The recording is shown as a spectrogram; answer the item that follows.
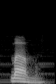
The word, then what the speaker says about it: Mama: nombre de los Mama, mamá sin acento en la A, Mama, M-A-M-A, pero que en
